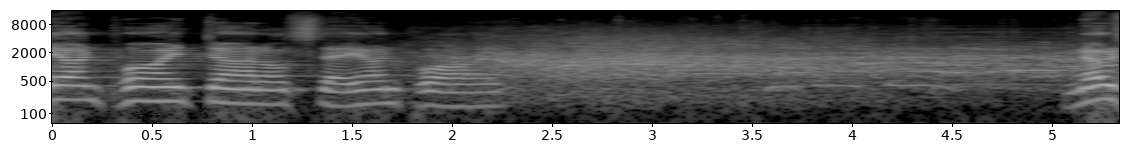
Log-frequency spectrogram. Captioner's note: laughter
